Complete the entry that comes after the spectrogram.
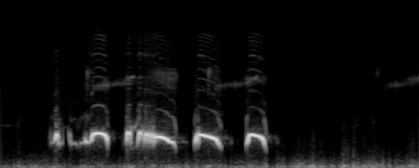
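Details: Spotted dove coo sequence meant to draw in wild doves: hollow low notes, a stammered start, a drawn-out falling coo and two brief arched notes, then low rumbling background for over a second.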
